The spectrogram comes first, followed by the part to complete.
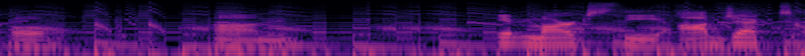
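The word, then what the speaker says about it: を: use of the um oh particle you'll sometimes see it romanized as w-o which reflects how like it's written in kana but the thing about it is um it's pronounced oh um it marks the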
